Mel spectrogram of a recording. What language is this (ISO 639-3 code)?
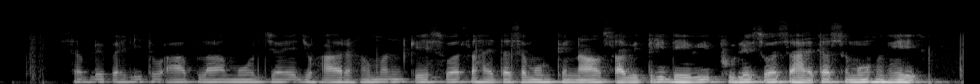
hne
